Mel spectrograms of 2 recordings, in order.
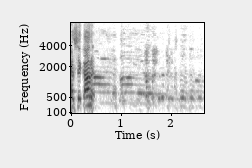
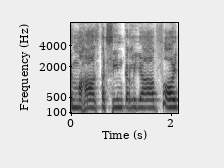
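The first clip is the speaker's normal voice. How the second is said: slow, rising to loud wailing; preaching at full force; 2 semitones higher, 12 dB louder than usual. Acted. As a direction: drag each phrase, then cry out. Slow build to shouted lament. (آہستہ شروع، پھر بلند بین)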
